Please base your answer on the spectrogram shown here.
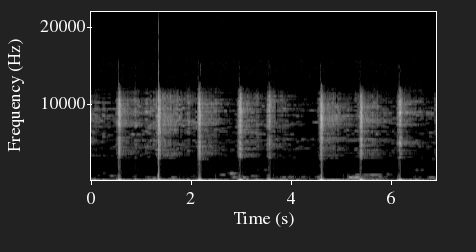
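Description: Low heart thumps at about 75 a minute with uneven spacing, pauses and early beats; an irregular rhythm from premature contractions.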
